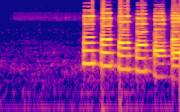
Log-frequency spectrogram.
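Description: About a second of near silence, then an electronic keyboard starts a fast run of short, detached notes, about five a second, stepping mostly downward in pitch: the opening riff of a pop song.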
